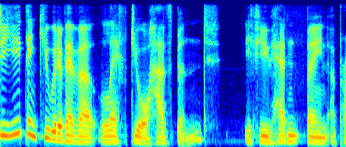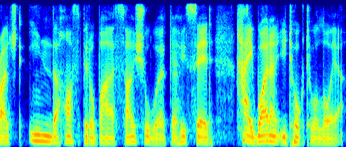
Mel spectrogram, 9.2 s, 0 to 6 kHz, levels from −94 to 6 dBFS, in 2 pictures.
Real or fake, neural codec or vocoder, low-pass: real; none; 5.4 kHz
